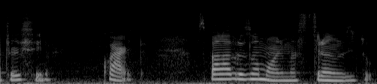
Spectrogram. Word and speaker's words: trânsito: e paroxítona correto pessoal proparoxítona que tem a antepenúltima sílaba tônica tá então aqui eu tenho três sílabas trânsito né e a tônica que marcada pelo assento toda proparoxítona é acentuada é a antepenúltima a trânsito já muda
